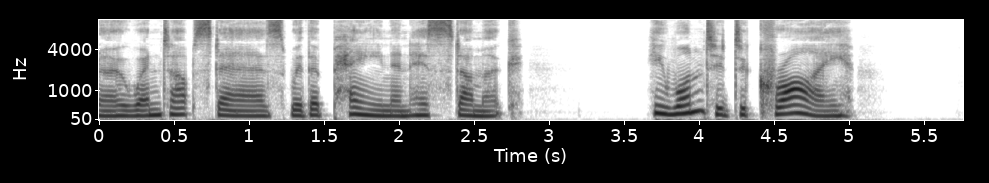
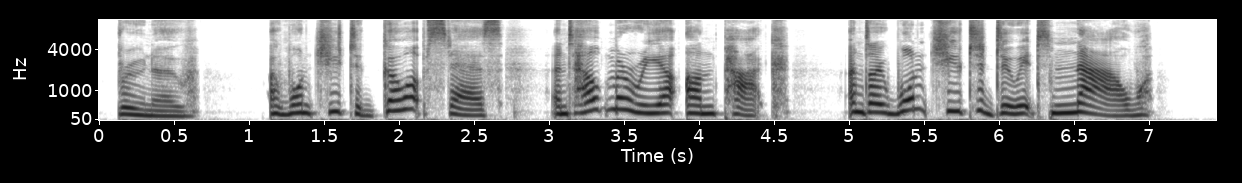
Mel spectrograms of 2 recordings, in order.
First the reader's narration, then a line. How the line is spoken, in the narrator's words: snapped his mother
